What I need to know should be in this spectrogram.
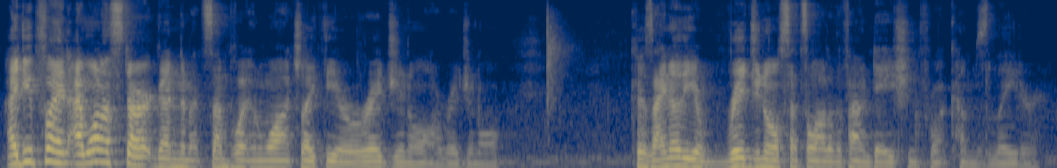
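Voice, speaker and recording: A man's voice: medium pitch, lively intonation, fast talker. A man chatting casually while streaming a game. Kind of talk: casual chat while gaming.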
